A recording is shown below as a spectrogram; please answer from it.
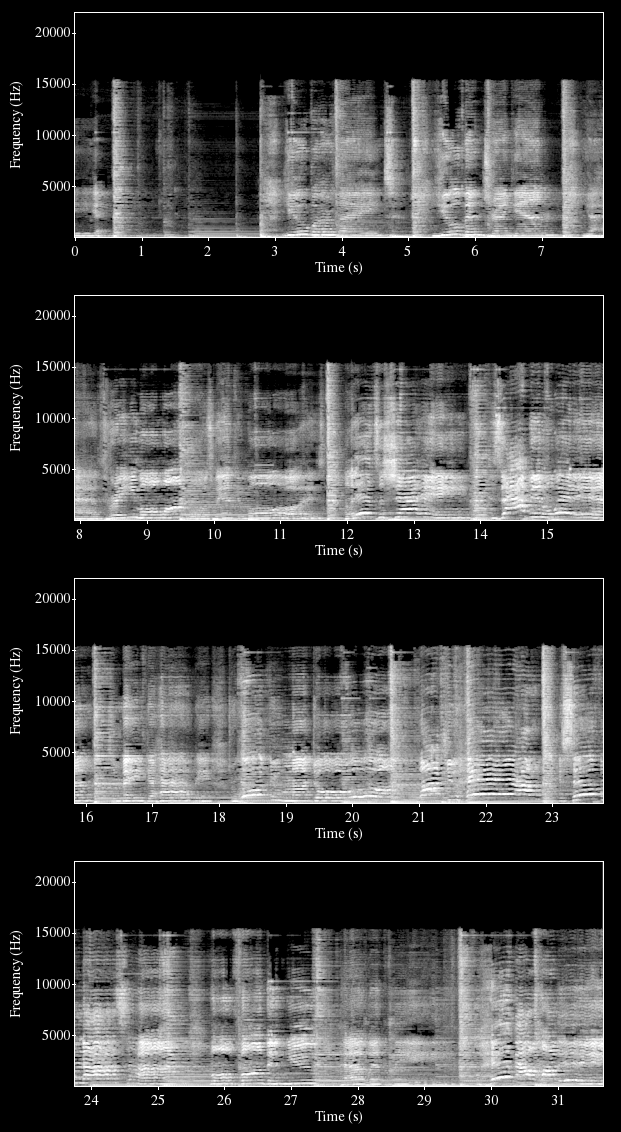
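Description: A woman singing a country song live, accompanied by strummed guitar. Her voice drops out for a couple of seconds near the start, leaving the guitar alone, then the singing resumes.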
